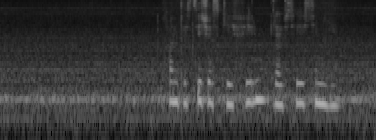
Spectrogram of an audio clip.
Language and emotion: Russian, neutral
